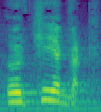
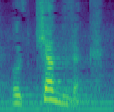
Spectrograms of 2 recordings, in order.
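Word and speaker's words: Utqiaġvik: Ut-ki-ug-vik. Ut-kyug-vik.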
